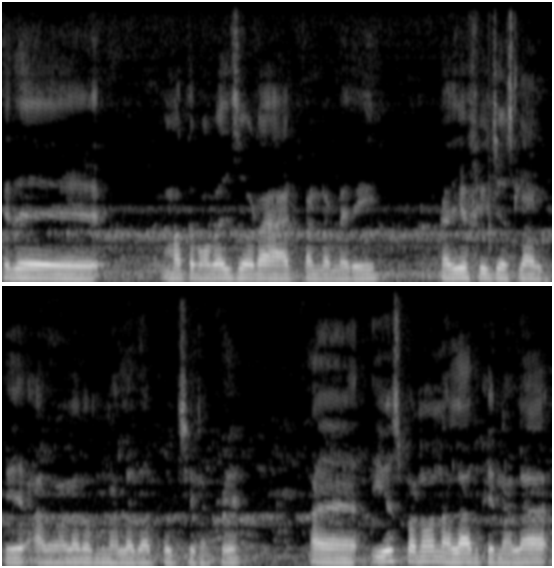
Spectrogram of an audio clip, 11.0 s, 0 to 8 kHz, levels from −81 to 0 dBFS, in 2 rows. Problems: background conversations at intervals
